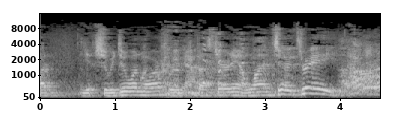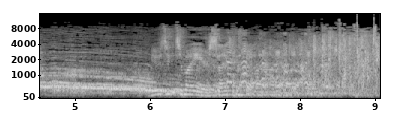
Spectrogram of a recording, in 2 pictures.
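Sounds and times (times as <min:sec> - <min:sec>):
speech: 0:00.1 - 0:04.9, 0:06.0 - 0:08.7
laughter: 0:01.6 - 0:03.4, 0:04.0 - 0:05.0, 0:06.3 - 0:09.0
several people howling together in imitation of a wolf: 0:04.2 - 0:06.0.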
